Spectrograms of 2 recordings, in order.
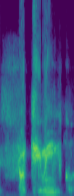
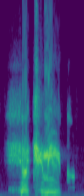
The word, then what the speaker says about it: Xochimilco: en realidad es México o por ejemplo Xochimilco no que es un lugar muy emblemático de aquí a México si lleva x pues pues no se dice Xochimilco se dice Xochimilco en lengua náhuac no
